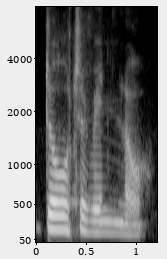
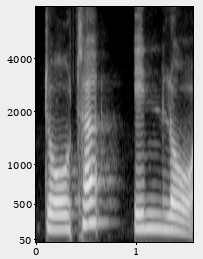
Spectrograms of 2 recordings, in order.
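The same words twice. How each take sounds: First: An R sound links daughter to in. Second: No R sound links daughter to in. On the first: The speaker calls it right. "The R starts to be pronounced again" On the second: The speaker calls it wrong. "the English people don't pronounce it like that"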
